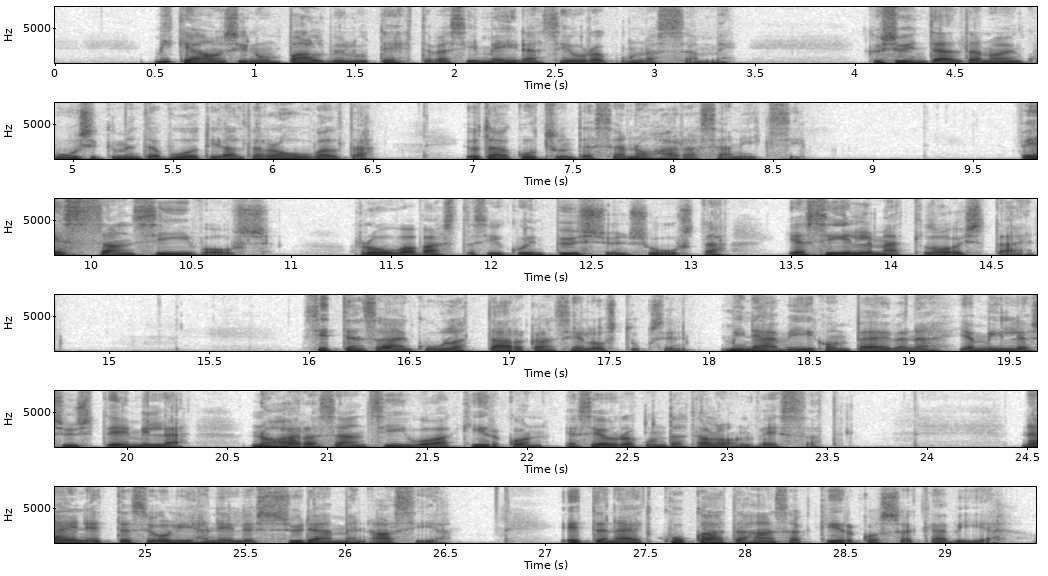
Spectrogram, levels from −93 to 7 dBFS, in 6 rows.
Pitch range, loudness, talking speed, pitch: 130-170 Hz, -20 LUFS, 110 wpm, 150 Hz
